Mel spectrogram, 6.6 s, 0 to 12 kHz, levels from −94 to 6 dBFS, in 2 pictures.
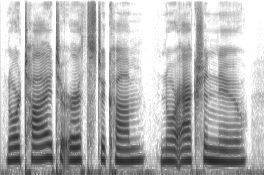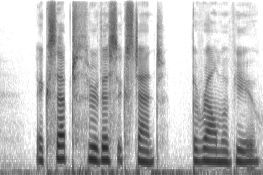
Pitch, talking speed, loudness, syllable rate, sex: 190 Hz, 155 wpm, -17 LUFS, 3.7 syllables/s, female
